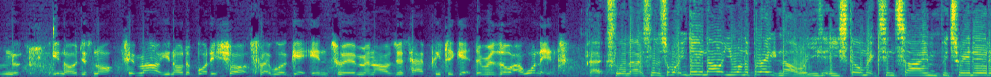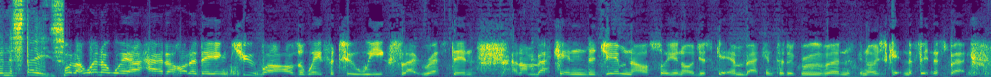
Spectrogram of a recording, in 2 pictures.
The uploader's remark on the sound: In the studio. On the phone.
